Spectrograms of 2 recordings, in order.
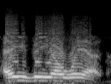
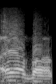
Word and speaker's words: Avon: I'm like, how the hell does A-V-O-N spell Avon? I'm like, I don't have average. Now I look more stupid than I am. I know it's Avon, but up there they pronounce it Avon.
